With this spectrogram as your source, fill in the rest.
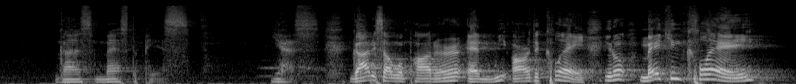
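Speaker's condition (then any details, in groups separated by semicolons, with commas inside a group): Cleft lip and palate; congenital, very severe, born in Korea, 12 surgeries to date, one in junior high; could not suck breast milk as newborn, fed formula and cow milk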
